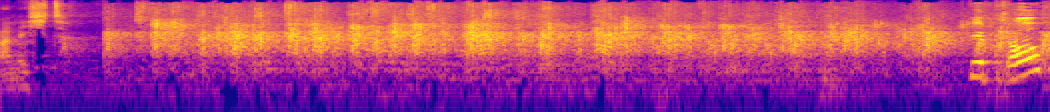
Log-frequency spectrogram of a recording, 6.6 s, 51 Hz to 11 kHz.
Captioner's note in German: Beifall BÜNDNIS 90/DIE GRÜNEN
